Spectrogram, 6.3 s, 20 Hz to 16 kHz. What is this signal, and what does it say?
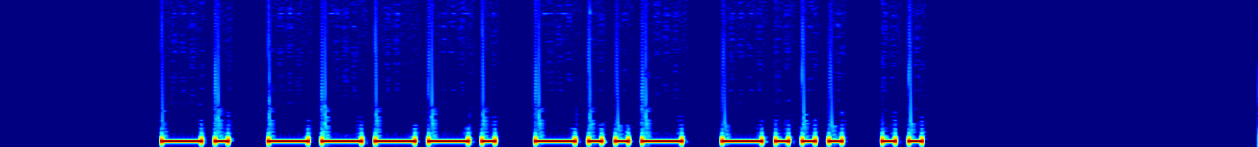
Morse code, heard as a keyed tone, about 19 wpm, 700 Hz. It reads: N9XBI
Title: Speed Racing - USA 1x3 Call Signs 15wpm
